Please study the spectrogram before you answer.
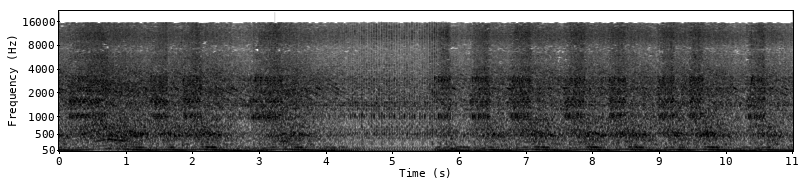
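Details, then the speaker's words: Isuzu Panther diesel after nozzle set to 180 and valves adjusted; hard rattly clatter over revving engine rising with revs; diesel knock from injection pump timing set too far advanced. "menu saya ini setelahnya terlalu perang ya terlalu maju"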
